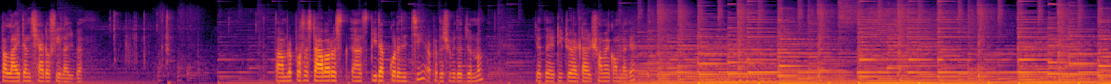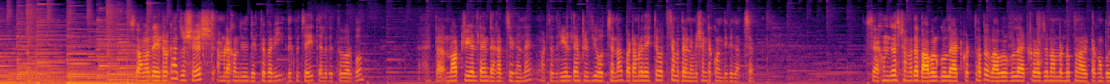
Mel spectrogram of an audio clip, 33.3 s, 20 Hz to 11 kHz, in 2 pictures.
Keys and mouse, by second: 1.2 click, 1.5 shift+click, 6.3 click, 8.3 click, 9.9 click, 10.2 click, 10.3 click, 10.5 click, 10.8 click, 10.9 click, 11.0 click, 11.1 click, 11.9 click, 12.3 k, 12.5 click, 12.6 click, 12.7 click, 12.8 click, 13.6 click, 13.7 click, 13.8 click, 14.0 click, 14.3-15.7 typing, 14.3 click, 14.7 click, 14.9 click, 15.2 ctrl+z, 15.5 click, 15.8 click, 16.0 click, 16.1 click, 16.5 click, 16.9 click, 17.3 k, 17.5 click, 17.7 click, 17.8 k, 18.0 click, 18.3 k, 18.5 click, 19.3 click, 19.3 k, 19.3 space, 22.4 space.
